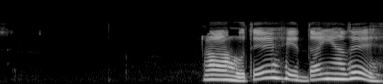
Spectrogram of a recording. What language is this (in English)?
Punjabi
